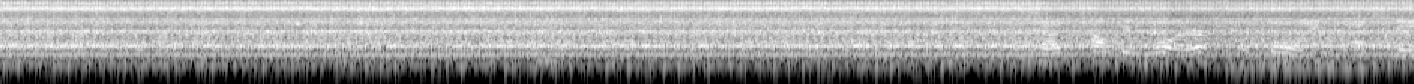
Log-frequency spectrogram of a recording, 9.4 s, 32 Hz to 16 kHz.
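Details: Tracker (Mercury Marine) 9.9HP outboard, unused a year, now restarted, off choke with idle adjustment on fast, some smoke burning off: steady, even buzz with constant pitch, no knocks or misses; running cleanly again.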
